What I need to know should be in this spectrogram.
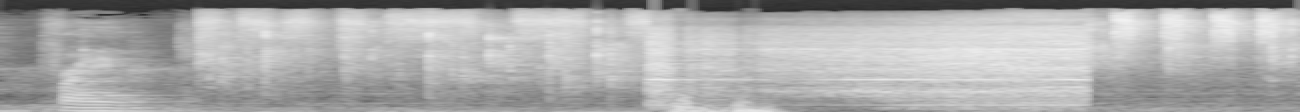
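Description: A spray can rattles as it is shaken.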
